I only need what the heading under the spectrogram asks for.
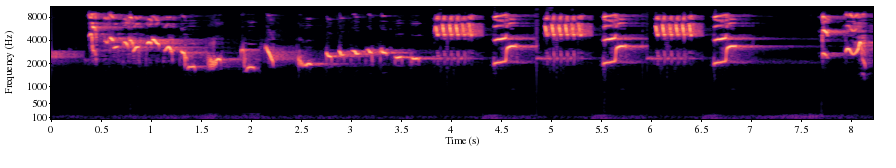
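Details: Training recording of greater green leafbird song for other birds: a descending run of whistled notes, then crisp, upward-hooked whistles alternating with short buzzy trills, over a faint low hum.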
